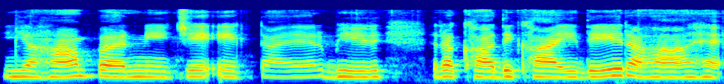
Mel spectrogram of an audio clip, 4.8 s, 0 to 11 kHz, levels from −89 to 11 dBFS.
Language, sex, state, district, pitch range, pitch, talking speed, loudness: Hindi, female, Haryana, Charkhi Dadri, 195-205 Hz, 200 Hz, 135 wpm, -17 LUFS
